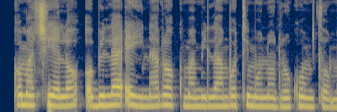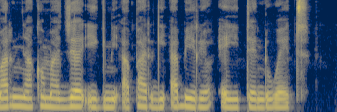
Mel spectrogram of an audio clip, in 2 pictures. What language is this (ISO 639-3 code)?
luo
